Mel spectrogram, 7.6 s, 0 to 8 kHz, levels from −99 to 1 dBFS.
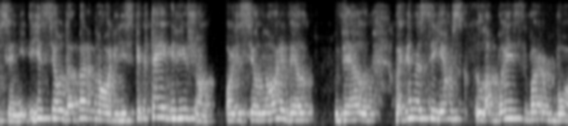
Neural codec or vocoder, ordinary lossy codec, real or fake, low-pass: codec, 16 kHz, 4.8 kbps, FACodec; Opus, 24 kbps; fake; 7.2 kHz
